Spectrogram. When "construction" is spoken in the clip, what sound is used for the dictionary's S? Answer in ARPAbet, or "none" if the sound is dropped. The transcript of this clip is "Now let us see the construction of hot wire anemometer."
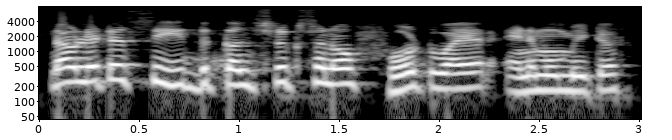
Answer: S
